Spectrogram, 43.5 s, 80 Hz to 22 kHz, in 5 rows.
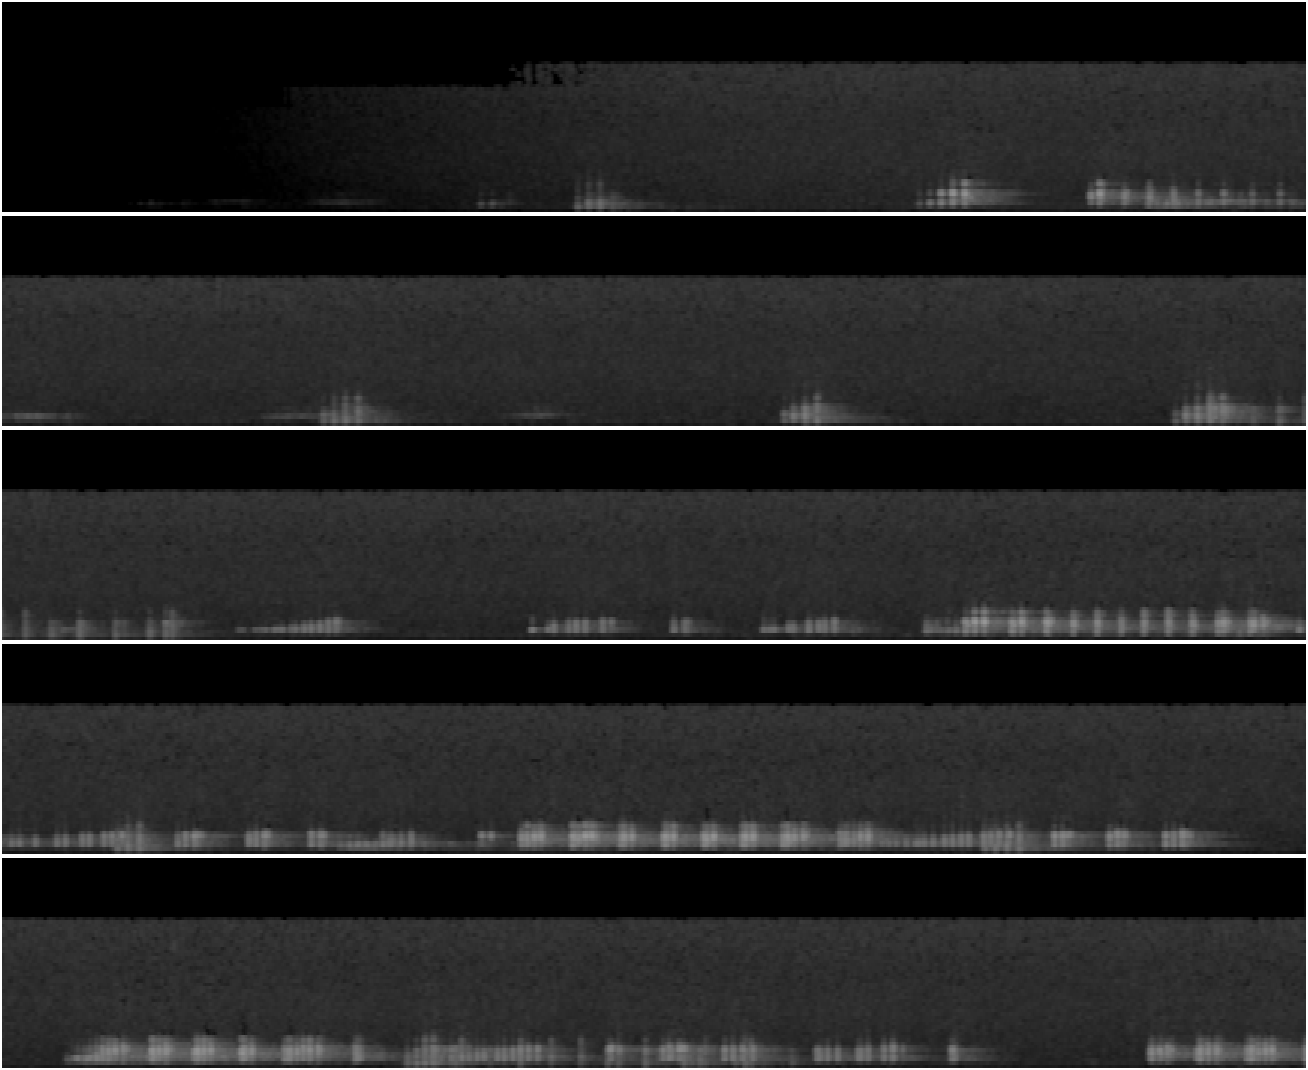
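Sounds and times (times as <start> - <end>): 
forest green tree frog calling: 0.8 - 2.5, 3.1 - 4.5, 6.0 - 9.3, 10.4 - 12.6, 13.8 - 14.7, 16.4 - 20.0, 20.8 - 34.5, 35.1 - 41.6, 42.4 - 43.4.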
